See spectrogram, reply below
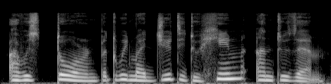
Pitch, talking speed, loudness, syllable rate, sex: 195 Hz, 200 wpm, -16 LUFS, 4.6 syllables/s, female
